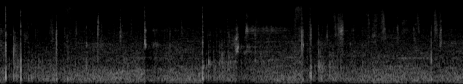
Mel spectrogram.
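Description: Tennis rally: sharp pops of rackets striking the ball and the ball bouncing on a hard court, about one every second or so, with the players' footsteps and a steady arena hum beneath.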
